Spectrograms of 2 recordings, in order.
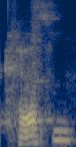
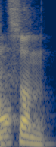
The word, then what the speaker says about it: Kherson: And as you're going to be in charge of pronunciation of all the cities and whatnot, but they retook. How did you say it? Kherson. Kherson. Kherson.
